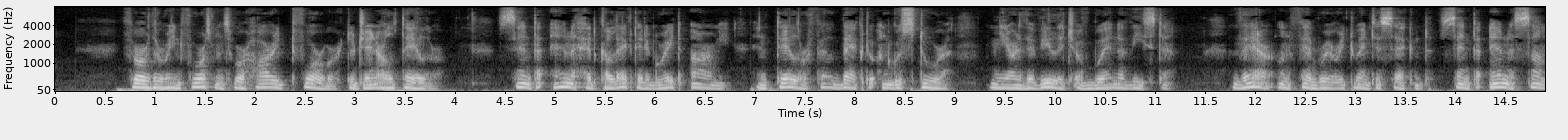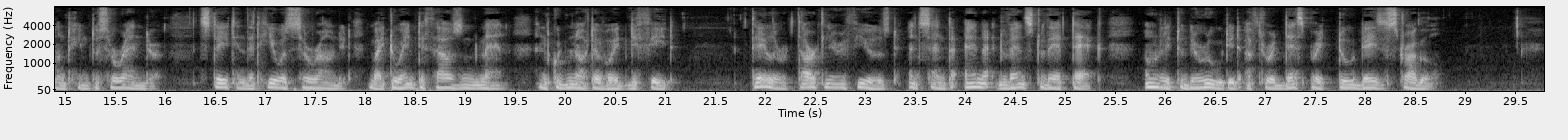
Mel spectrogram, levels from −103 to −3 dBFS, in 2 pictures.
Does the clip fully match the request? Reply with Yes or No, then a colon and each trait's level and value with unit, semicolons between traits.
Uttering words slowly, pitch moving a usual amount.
No: average, 145 wpm; average, 3.8 semitones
